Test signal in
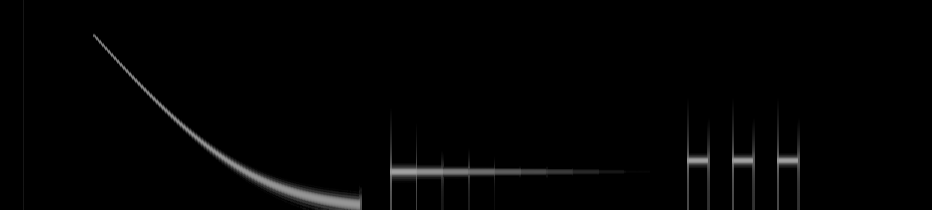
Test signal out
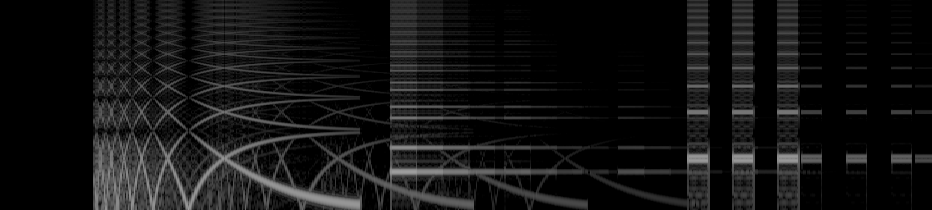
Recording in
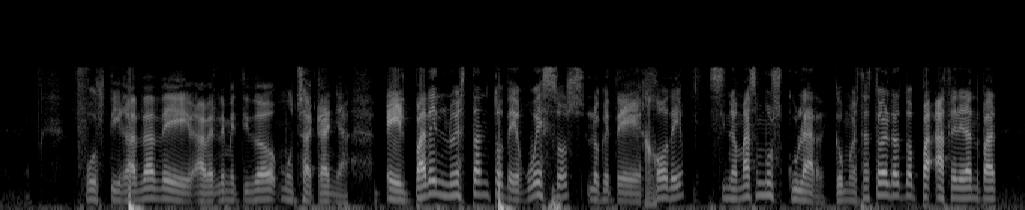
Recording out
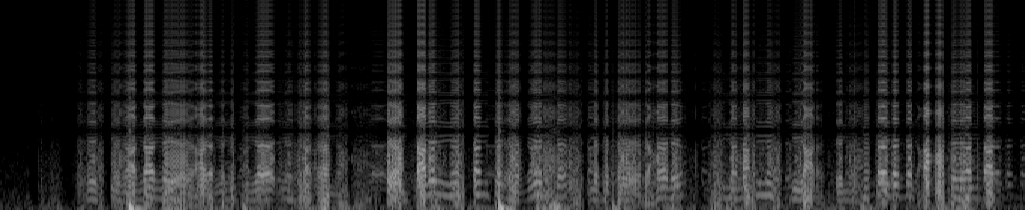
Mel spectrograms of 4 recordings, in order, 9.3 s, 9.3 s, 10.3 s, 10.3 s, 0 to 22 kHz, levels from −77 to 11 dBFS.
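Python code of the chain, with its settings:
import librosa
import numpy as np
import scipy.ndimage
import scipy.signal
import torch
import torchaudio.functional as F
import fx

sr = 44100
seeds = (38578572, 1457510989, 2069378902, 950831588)

p1 = fx.sample_hold(x, sr, seeds[0], rate_hz=1900.0, jitter_pct=0)
y = p1 + fx.echo_feedback(p1, sr, ms=1137, feedback_pct=38, wet_db=-18.5, dry=0)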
